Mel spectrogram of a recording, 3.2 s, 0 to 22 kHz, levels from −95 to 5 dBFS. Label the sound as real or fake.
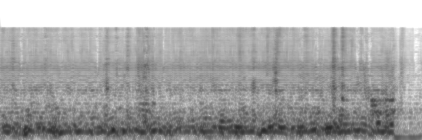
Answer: fake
